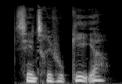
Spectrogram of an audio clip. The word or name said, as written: centrifugere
